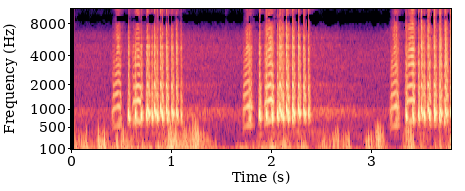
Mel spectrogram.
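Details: Sandhill crane at Jems Strawberry Farm giving three loud, rolling, rattled trumpeting calls, each under a second, about every second and a half, over a low rumble of background noise.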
